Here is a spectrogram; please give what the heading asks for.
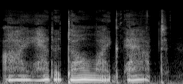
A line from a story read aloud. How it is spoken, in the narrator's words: Grandmother whispered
